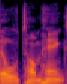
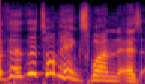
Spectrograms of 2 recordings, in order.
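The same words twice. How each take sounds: First: Flat, quiet letdown; underwhelming. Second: Big build-up, pitch up high; oversold hype. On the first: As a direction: drop it softly, no excitement. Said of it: "I just went". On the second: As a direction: hype the name up dramatically. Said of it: "I oversold it". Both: Shown as a demonstration.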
